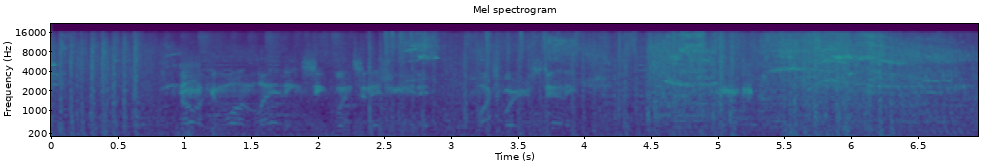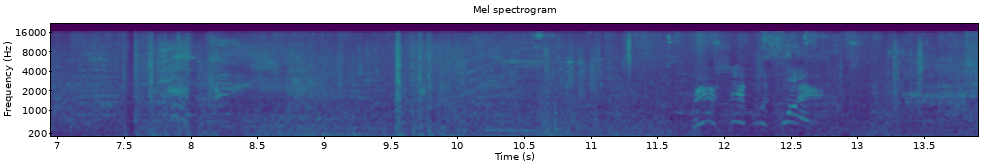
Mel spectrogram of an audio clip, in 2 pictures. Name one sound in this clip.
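Large insect creatures screech.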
